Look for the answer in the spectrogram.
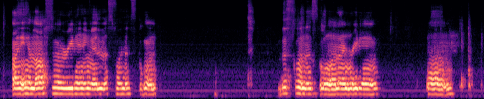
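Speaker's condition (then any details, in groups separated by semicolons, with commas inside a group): Cerebral palsy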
